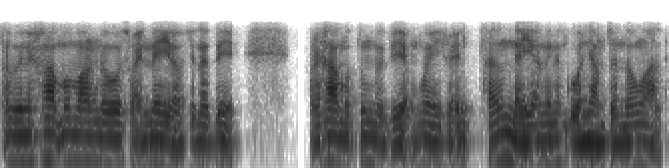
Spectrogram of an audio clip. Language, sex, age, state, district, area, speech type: Manipuri, male, 18-30, Manipur, Thoubal, rural, conversation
